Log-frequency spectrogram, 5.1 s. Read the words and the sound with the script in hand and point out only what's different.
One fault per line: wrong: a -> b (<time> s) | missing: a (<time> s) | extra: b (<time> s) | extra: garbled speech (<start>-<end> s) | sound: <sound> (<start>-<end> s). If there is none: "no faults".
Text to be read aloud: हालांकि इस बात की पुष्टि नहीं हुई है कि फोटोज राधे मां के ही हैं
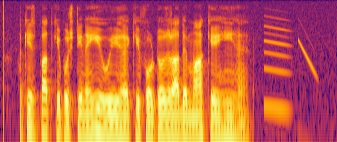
sound: chirp (3.9-4.8 s)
